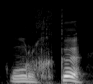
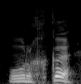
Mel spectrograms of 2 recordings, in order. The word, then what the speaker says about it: урхк: «г» и «х», тогда последнюю букву «х», вот эту вот, мы будем произносить как «к». «Ургх» мы будем писать, «урхк» будем произносить.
